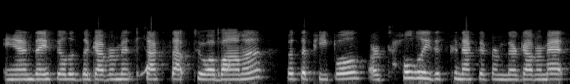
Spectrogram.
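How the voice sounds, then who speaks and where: A woman's voice: fairly high pitch, level tone, a little fast. A woman guest in a casual radio interview, chatty and full of fillers and restarts. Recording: dull lo-fi sound.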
